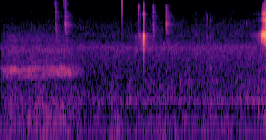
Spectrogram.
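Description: A single computer mouse click about halfway through, otherwise near silence.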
